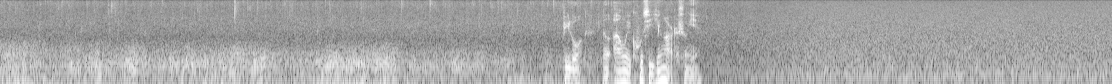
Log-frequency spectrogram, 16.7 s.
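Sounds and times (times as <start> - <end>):
rolling rumble of thunder: 0.0 - 9.8
heavy rain pouring in a thunderstorm: 0.0 - 16.6
speech: 8.5 - 10.6.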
